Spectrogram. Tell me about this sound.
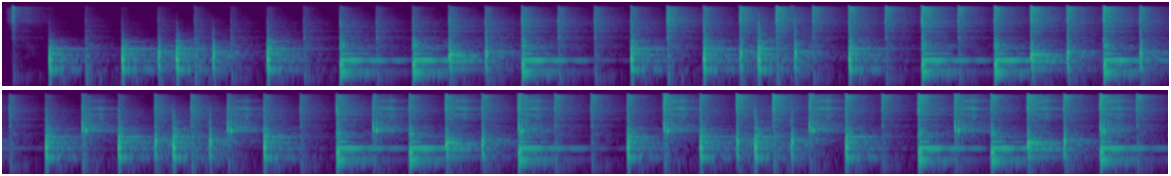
Drum n Bass Hi-Hat Conga Loop
Hi-hats and Conga's looping for your drum n bass. Made in Reason.
amen, bongo, congas, drum, drum-n-bass, jungle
